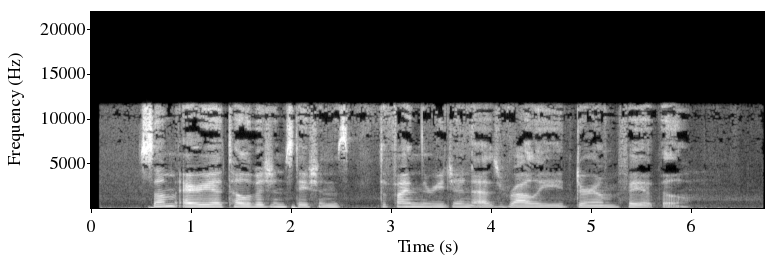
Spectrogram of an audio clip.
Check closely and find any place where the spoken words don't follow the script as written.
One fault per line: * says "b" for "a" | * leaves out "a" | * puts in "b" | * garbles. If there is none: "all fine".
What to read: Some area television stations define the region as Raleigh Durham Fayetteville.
all fine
